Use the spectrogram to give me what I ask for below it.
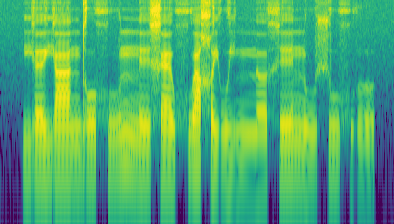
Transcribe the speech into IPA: jɛ˨ja˨ ndo˨xu˨˦nːe˨xæ˨ xʷa˦χ ju˨jnːɐ˨xe˦ nu˨ʃu˦xʷ ɤ˨

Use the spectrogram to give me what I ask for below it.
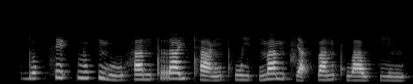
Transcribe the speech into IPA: do˦˥k̚se˥˩ʔ plu˦˥k̚ muː˩˦ha˧n tra˦˥jtʰa˩˦ŋkʰwi˨˩t̚ ma˥˩mt͡ɕa˨˩ʔpa˦˥n kʰwa˧w ki˧n

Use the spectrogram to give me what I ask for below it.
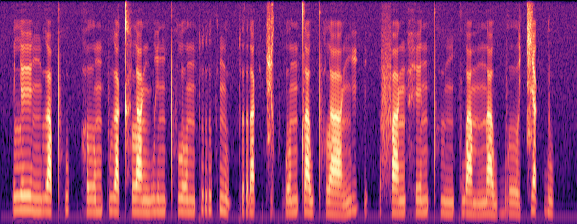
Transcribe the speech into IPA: leː˥˩ŋɯ˧a̯pʰu˦˥k̚ hɤː˧mpɯ˧a̯ kʰla˧ŋwi˧n pʰlo˧npru˦˥k̚nu˨˩ʔ pra˥˩k̚t͡ɕo˨˩k̚ lo˦˥nta˦˥wpʰlaː˨˩ŋi˥˩ʔ | fa˦˥ŋhe˦˥n pʰɯ˩˦ŋkwa˨˩m na˩˦wbɤː˨˩ t͡ɕa˥˩k̚lu˨˩k̚

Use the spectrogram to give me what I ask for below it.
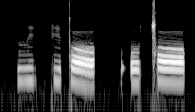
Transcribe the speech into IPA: βikːit̪ɔ | ʔoǀɔ

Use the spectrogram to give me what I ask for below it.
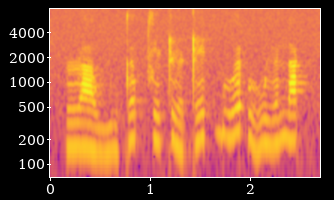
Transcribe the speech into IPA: ɹa˨˩w mi˨˩t̪əː˦˥p̚si˧˥ʈɨ˨˩ə̯ ʈe˦˥t̚ ɓu˧˥ə̯ ʔu˨˩˦wɨ˧˥ə̯na˦˥k̚

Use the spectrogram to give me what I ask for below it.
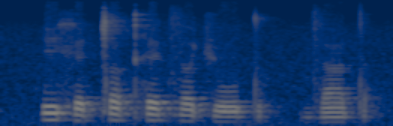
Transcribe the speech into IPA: e˦xɛ˧ǀʌ˦˨ kʰɛ˧ɡzʌ˧t͡ʃo˧t | d͡za˧t

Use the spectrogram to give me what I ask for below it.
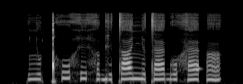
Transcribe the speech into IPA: ʎoǃʰu hihəɡita ɲətæ ɡohæ ʔɐ̃

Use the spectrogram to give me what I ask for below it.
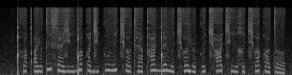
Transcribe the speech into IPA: ǃʰʌːqʼʌjə˞ti sæːʑiːŋ͡ǃʊ qəːd͡ʑiku li t͡ɕʰʌːtʰæːqʰæ ŋ͡ǃɛ nʊːt͡ɕʰʌ jə˞kʊ t͡ɕʰɑ t͡ɕʰiːχit͡ɕʰʌ qʊːtʌ

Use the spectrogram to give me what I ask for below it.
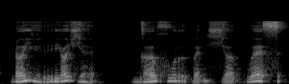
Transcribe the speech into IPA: ɽɜ˨˥je̤˧˩rjœ˧˥˧çɛ̤˧˩ | ɡɜː˨˥xʷ o˦˥rpɛ˩ɡ çɜ˩kʷɛ˧˥˧s

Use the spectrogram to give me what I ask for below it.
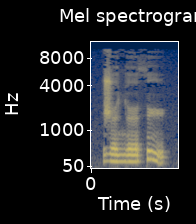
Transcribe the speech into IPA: ʒøʎø θy

